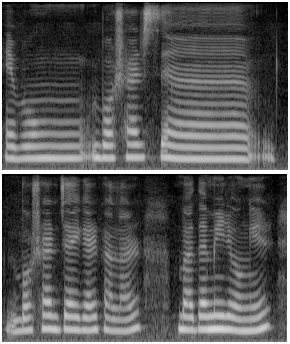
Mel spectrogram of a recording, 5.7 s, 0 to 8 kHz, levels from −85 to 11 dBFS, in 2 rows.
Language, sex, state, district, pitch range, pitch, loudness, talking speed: Bengali, female, Tripura, West Tripura, 215-230 Hz, 220 Hz, -15 LUFS, 95 wpm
